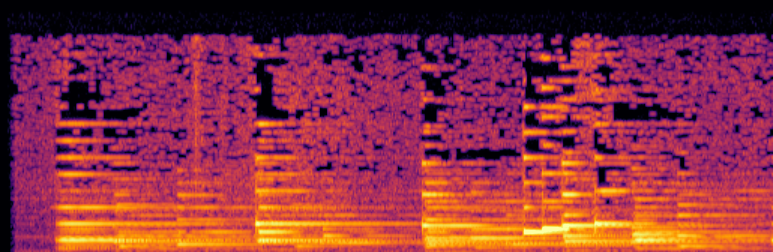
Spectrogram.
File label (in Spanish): programa radio; "Arco Iris"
